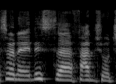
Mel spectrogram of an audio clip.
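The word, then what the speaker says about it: Featherstonehaugh: Written Featherstone Howe, but pronounced Fanshawe.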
